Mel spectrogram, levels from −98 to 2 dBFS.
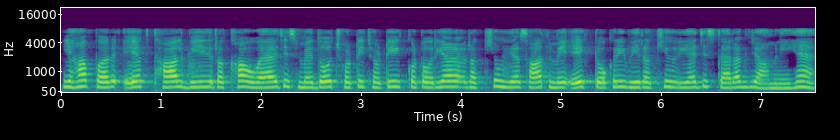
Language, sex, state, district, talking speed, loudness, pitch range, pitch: Hindi, female, Delhi, New Delhi, 225 wpm, -16 LUFS, 240-265 Hz, 250 Hz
